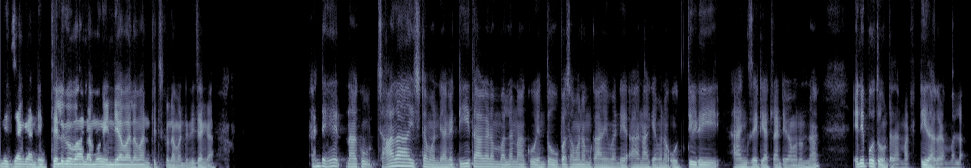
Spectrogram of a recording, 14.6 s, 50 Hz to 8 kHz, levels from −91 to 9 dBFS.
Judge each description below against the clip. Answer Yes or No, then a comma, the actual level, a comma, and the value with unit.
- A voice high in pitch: No, low, 110 Hz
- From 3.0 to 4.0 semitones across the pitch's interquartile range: Yes, average, 3.6 semitones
